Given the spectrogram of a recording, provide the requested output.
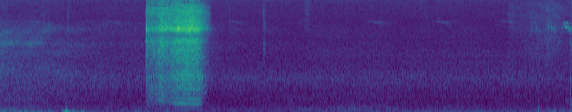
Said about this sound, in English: One second, ladies and gents. Just going to blow my nose again because it's constant.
